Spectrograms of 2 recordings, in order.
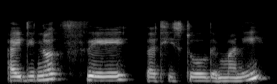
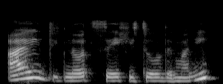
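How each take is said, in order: First: The word say is stressed. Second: The word I is stressed. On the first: It was conveyed another way, not said. "if the speaker emphasizes the word say" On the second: Someone else said it. "if the speaker emphasizes the word I"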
